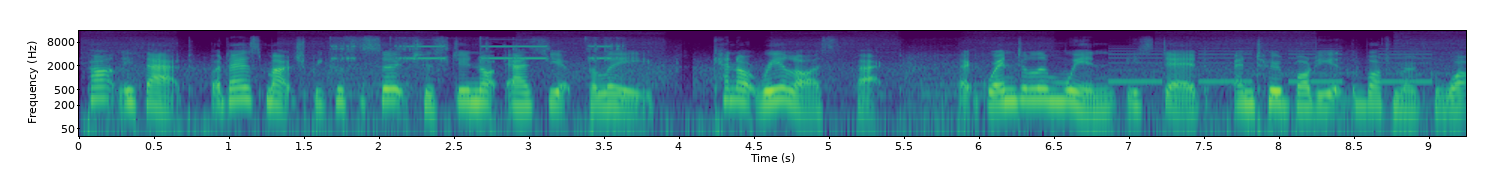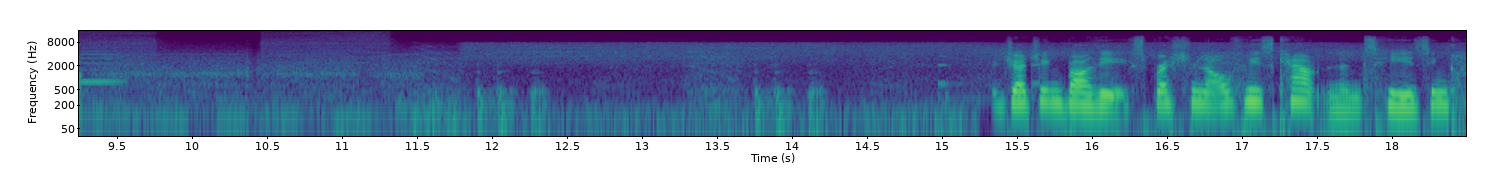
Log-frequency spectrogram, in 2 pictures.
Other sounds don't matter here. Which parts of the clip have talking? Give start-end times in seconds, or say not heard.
0.1-9.2, 15.3-18.4.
